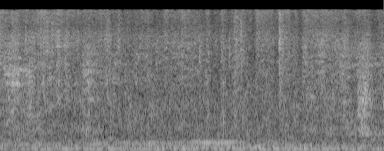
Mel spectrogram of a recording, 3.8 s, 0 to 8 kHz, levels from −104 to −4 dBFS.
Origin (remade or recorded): remade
